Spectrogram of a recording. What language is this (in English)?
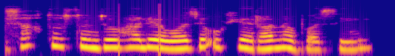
Pashto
